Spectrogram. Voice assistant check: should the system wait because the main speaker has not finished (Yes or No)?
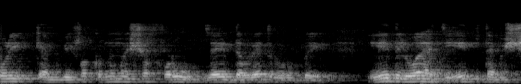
Yes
